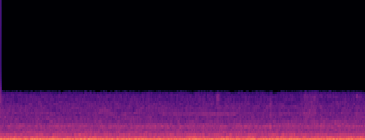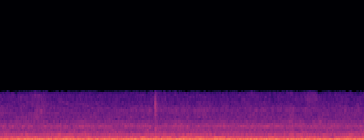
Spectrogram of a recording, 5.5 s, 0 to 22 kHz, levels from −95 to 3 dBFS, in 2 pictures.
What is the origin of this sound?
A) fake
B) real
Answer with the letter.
B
